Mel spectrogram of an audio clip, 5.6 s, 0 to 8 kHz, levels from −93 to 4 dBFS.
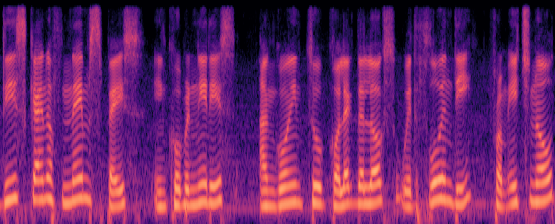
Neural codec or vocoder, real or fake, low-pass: none; real; 7.2 kHz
